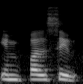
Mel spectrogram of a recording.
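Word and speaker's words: impulsive: आईव के बजाय यहां पर इव करके होता है। जैसे इंपल्सिव इव करके होता है। यह अपवाद में है।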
